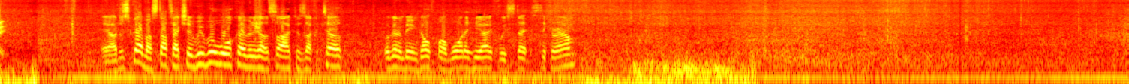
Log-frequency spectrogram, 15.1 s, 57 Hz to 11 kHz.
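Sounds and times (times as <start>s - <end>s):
waves washing on shore: 0.0s - 15.0s
wind buffeting microphone: 0.0s - 15.0s.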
